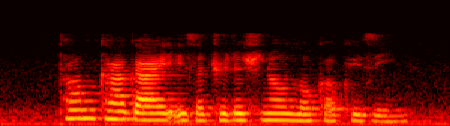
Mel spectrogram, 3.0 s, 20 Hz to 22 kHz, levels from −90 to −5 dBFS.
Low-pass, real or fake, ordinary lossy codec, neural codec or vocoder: 7.2 kHz; real; MP3, 48 kbps; none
